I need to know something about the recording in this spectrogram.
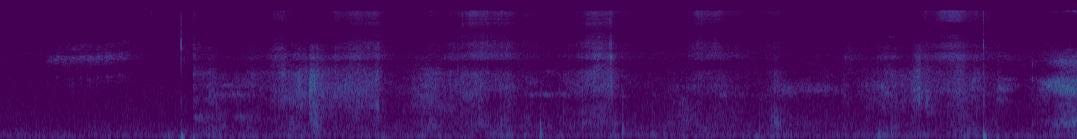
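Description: Near silence, with faint intermittent rustling and one light click about a second and a half in.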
